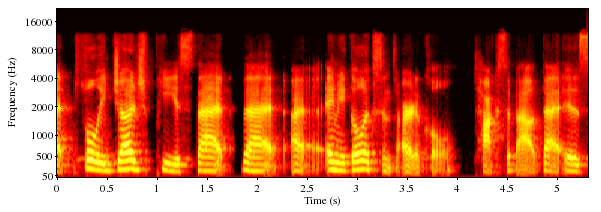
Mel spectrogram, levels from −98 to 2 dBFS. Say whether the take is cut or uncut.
cut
